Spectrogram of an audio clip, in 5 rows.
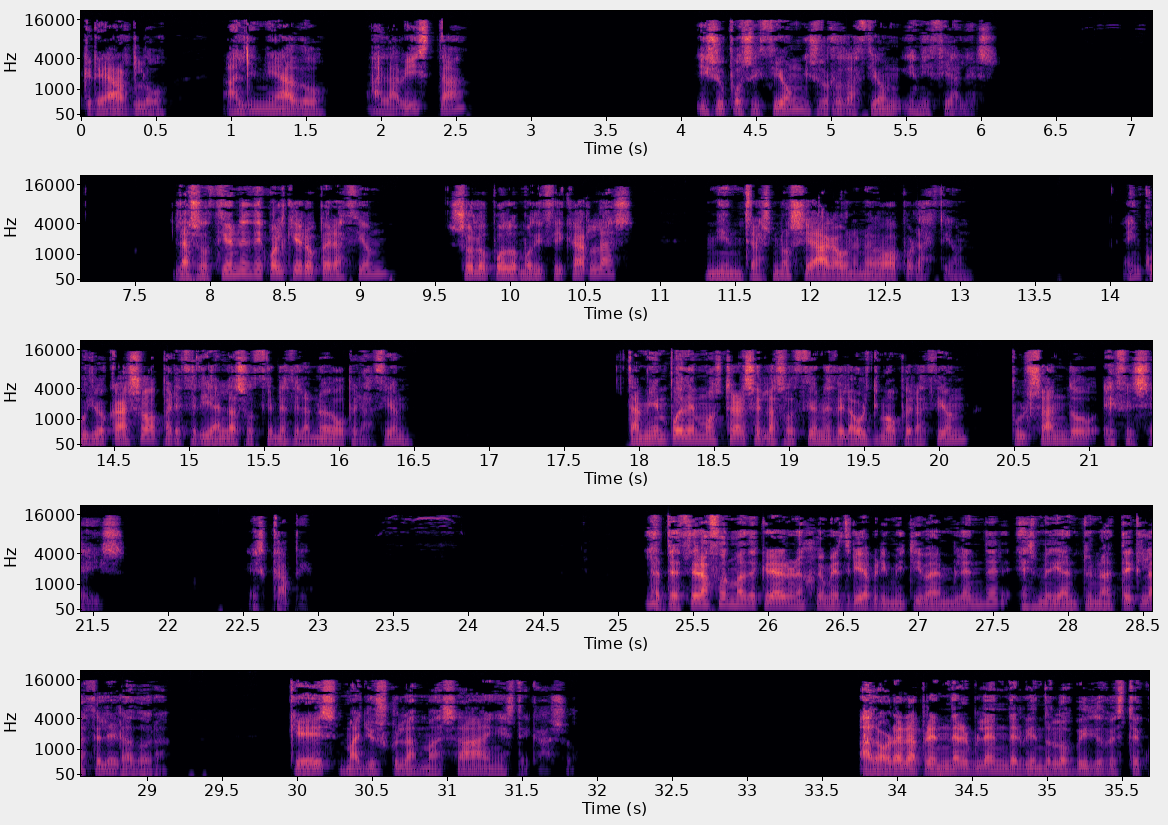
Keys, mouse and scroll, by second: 1.6-4.6 drag, 4.8 click, 22.0 F6, 31.4 shift+a.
